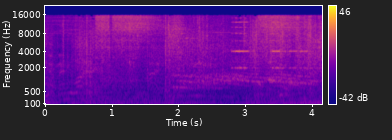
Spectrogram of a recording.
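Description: An explosion bursts close by.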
